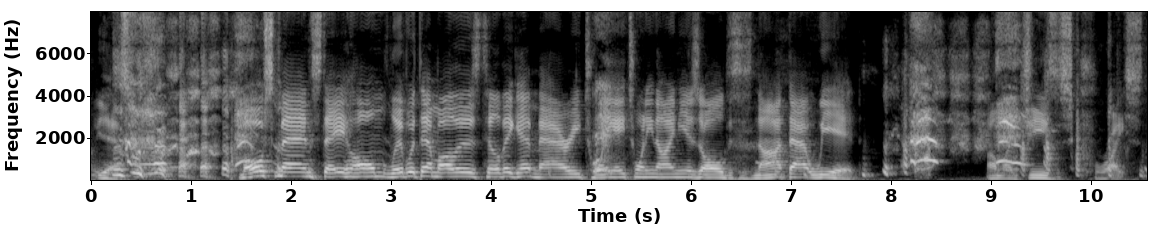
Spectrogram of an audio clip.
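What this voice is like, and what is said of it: Italian New Jersey man impression. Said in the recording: “That was such a good impression. ... So good.”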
